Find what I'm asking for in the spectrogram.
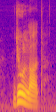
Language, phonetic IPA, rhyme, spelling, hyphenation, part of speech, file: Hungarian, [ˈɟulːɒd], -ɒd, gyullad, gyul‧lad, verb, Hu-gyullad.ogg
- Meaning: 1. to catch fire 2. to inflame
